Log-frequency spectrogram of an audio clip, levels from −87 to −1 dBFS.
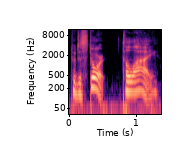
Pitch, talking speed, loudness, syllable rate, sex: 150 Hz, 175 wpm, -17 LUFS, 4.6 syllables/s, male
